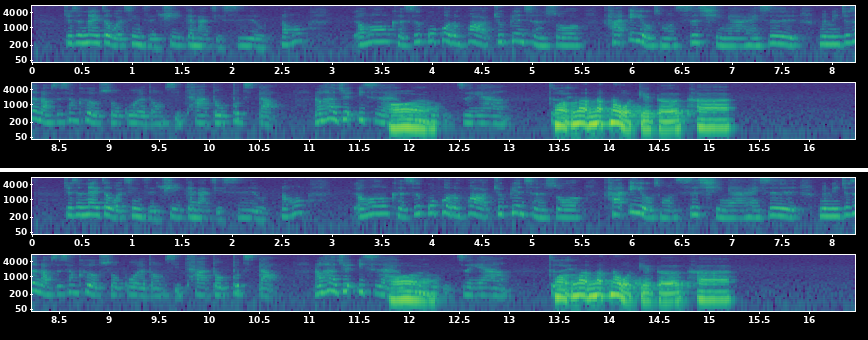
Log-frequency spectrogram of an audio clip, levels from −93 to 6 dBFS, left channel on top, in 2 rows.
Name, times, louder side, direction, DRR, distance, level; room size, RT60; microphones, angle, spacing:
voice 1, 0.3-13.0 13.4-13.7, right 1 dB, 5° right, 1.2 m, -37 dB
voice 2, 11.8-12.3 13.5-15.2, left 3 dB, 30° left, 0.5 m, -23 dB
5.9 x 5.2 x 3.6 m
head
